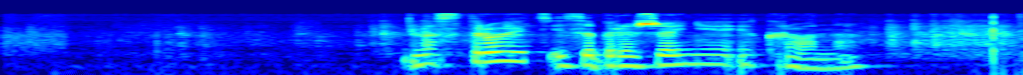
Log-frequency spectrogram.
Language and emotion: Russian, neutral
